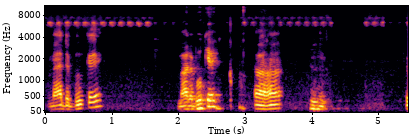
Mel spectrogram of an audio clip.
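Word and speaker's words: Madubuike: Matabuke.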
